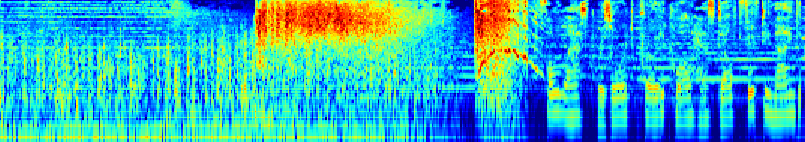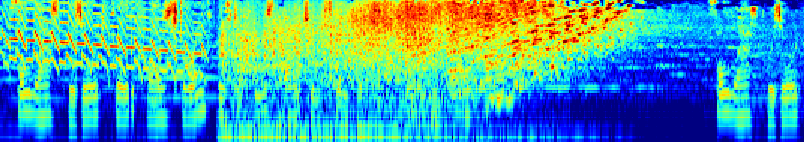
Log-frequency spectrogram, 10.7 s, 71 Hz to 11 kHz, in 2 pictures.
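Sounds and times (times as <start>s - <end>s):
video game earthquake attack effect, low rumbling roar with crackling: 0.0s - 3.1s
speech: 3.8s - 9.1s, 10.1s - 10.7s.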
